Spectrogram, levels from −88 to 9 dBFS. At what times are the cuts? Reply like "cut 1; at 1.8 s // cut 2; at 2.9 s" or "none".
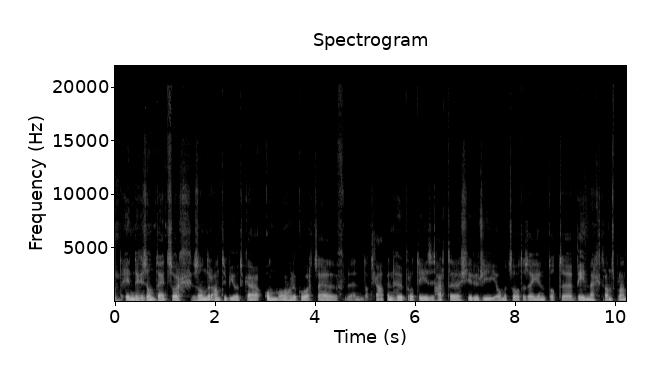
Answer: cut 1; at 5.4 s // cut 2; at 6.4 s

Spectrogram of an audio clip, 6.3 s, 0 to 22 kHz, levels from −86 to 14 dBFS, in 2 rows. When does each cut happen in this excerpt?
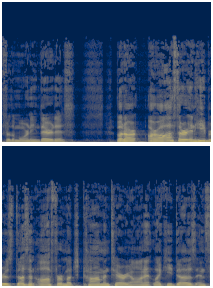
cut 1; at 1.5 s

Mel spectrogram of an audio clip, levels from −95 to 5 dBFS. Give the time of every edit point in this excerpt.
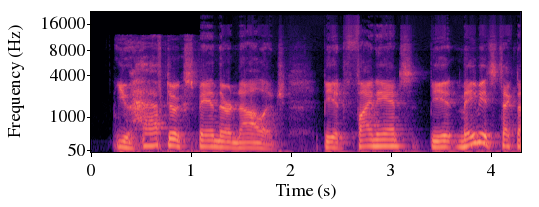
none

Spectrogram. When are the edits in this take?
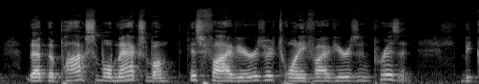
none

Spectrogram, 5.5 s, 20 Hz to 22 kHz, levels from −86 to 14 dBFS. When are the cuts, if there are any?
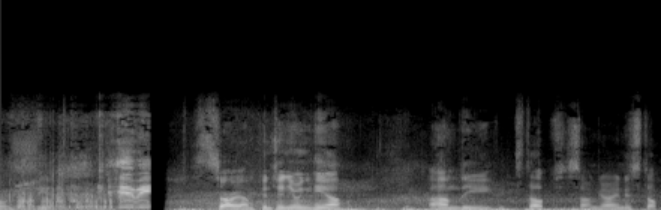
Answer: cut 1; at 4.3 s

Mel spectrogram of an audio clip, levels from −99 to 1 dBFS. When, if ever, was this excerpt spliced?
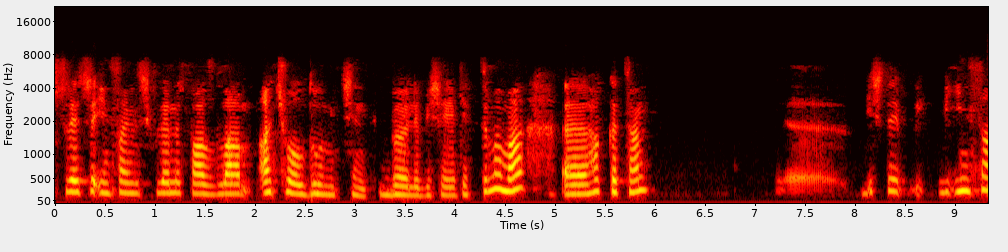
cut 1; at 1.3 s // cut 2; at 2.0 s // cut 3; at 3.2 s // cut 4; at 4.0 s // cut 5; at 8.1 s

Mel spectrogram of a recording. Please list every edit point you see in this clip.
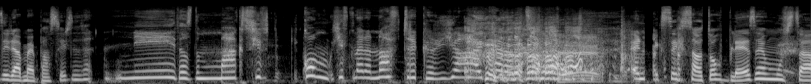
cut 1; at 6.4 s

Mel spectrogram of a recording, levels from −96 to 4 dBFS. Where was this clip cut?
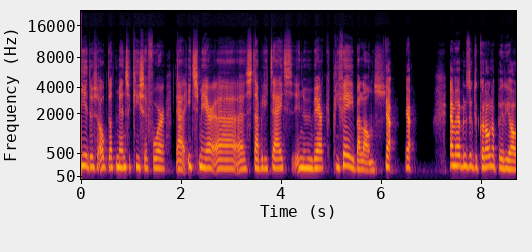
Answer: cut 1; at 1.8 s // cut 2; at 6.3 s

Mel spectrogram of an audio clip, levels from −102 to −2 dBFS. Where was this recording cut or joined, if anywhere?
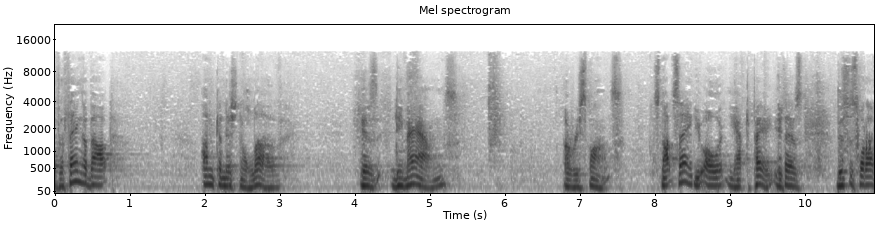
cut 1; at 4.5 s // cut 2; at 8.5 s // cut 3; at 9.7 s

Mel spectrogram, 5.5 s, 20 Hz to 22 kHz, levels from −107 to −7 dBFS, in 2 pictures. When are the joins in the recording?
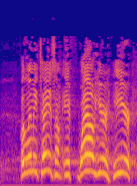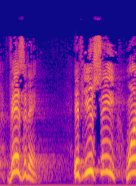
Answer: none

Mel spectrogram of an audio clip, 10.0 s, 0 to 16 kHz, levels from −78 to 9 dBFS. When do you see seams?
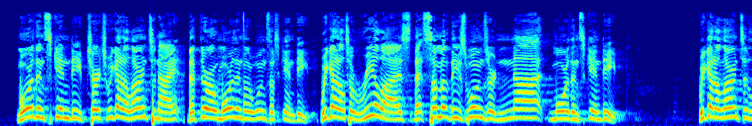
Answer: cut 1; at 2.5 s // cut 2; at 2.9 s // cut 3; at 3.2 s // cut 4; at 3.7 s // cut 5; at 4.2 s // cut 6; at 4.6 s

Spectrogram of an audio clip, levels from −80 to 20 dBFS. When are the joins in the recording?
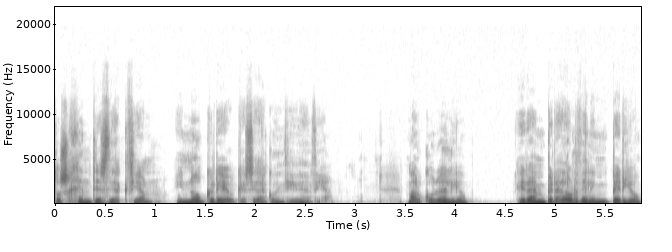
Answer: none

